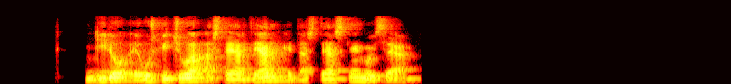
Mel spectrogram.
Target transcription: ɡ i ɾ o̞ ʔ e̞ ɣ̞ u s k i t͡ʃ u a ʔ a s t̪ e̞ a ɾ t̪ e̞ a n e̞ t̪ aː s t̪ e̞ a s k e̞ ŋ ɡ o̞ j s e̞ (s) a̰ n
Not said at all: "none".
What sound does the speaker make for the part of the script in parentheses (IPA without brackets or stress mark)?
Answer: none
